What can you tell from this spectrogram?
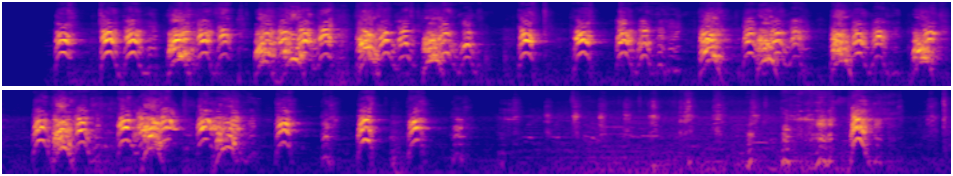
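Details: A dog barks at a Doberman in rapid, sharp bursts, roughly once a second, loud and insistent.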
